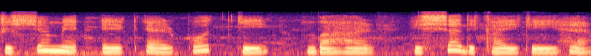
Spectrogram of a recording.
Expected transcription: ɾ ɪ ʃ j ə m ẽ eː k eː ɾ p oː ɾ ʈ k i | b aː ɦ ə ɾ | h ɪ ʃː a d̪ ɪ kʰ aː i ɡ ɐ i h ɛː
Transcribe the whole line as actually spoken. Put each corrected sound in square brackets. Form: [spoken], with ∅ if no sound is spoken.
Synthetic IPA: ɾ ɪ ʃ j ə m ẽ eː k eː ɾ p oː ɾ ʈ k i | b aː ɦ ə ɾ | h ɪ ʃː a d̪ ɪ kʰ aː i ɡ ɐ i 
